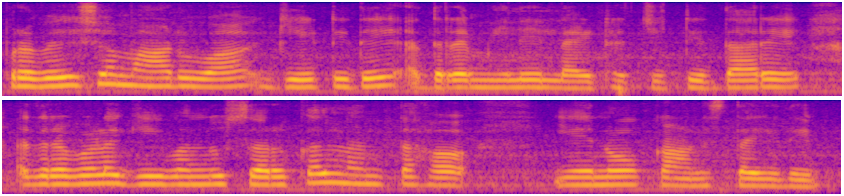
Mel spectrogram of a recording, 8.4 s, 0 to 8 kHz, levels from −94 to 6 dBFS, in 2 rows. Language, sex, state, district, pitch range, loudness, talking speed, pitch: Kannada, female, Karnataka, Bidar, 190-220 Hz, -15 LUFS, 115 wpm, 205 Hz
